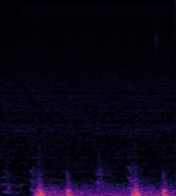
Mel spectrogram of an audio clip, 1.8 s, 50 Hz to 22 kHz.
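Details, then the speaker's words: Two clear lub-dub pairs of low thumps at about 63 beats a minute; normal heart sounds. "the sounds that the heart makes is very important because it lets you know um what's normal versus what's not normal"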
